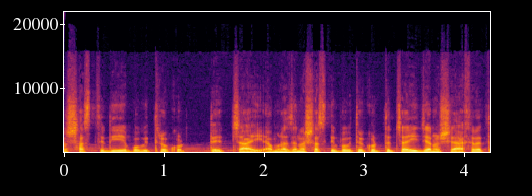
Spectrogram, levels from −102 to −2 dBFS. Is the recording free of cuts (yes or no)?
yes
